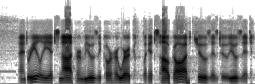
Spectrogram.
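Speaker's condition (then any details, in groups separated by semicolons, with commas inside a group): Cerebral palsy; uses speech synthesizers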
